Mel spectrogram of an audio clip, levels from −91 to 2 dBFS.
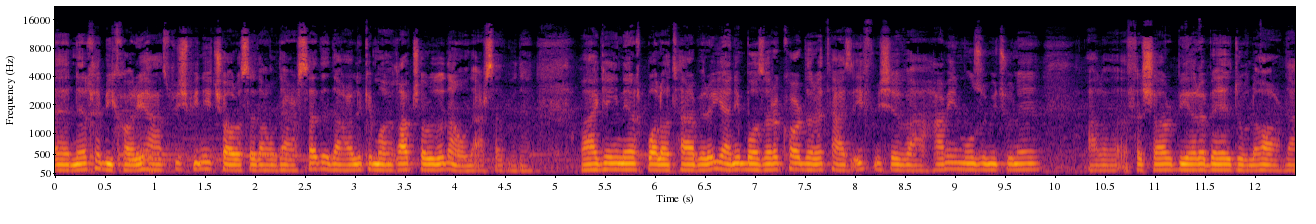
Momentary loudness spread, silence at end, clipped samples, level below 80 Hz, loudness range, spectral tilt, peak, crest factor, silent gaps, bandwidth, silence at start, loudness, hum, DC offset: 11 LU; 0 s; under 0.1%; -62 dBFS; 3 LU; -5.5 dB/octave; -8 dBFS; 16 dB; none; 13.5 kHz; 0 s; -23 LUFS; none; under 0.1%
